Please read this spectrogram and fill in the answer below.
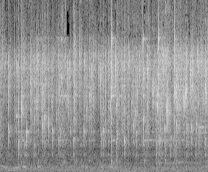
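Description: Cumin and ajwain seeds sizzling in hot oil in a steel kadhai: a steady faint hiss with a few small clicks.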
